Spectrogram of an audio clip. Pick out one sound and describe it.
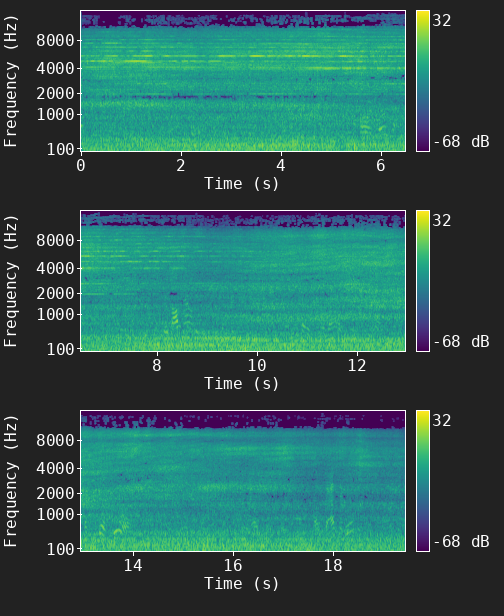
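A business jet taxis past, its turbofan engines whining and then fading as it moves away.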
